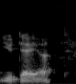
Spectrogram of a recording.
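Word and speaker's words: Uyeda: the two Republican Commissioners Hester Pierce and Mark eudea yes I am pronouncing his name right Judea um they both said no they didn't want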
